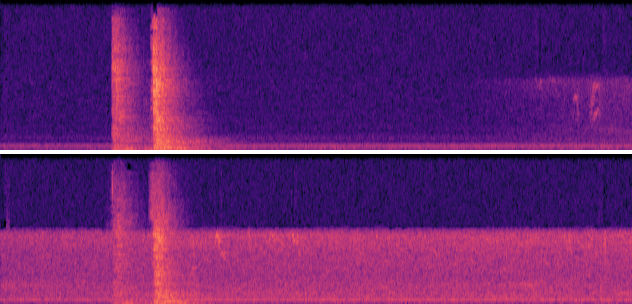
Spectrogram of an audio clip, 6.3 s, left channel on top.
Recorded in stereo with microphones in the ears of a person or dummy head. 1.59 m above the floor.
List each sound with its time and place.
1.1 s a microwave: 60° left (ahead or behind), 1.1 m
